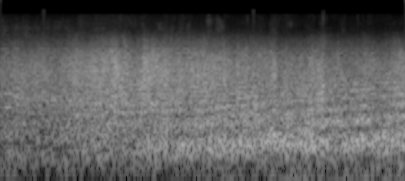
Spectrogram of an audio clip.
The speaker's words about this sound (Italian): Sentiamo aerei, sentiamo aerei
